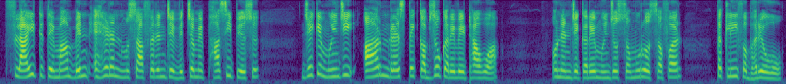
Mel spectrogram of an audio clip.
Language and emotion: Sindhi, sad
